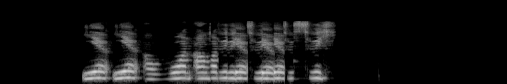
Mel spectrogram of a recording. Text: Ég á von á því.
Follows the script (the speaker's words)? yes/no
no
